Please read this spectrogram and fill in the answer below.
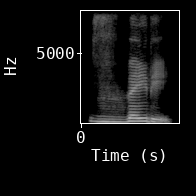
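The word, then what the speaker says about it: Xadie: It says Z. It's another way to say Z.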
